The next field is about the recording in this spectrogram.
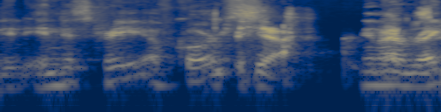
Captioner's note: laughs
